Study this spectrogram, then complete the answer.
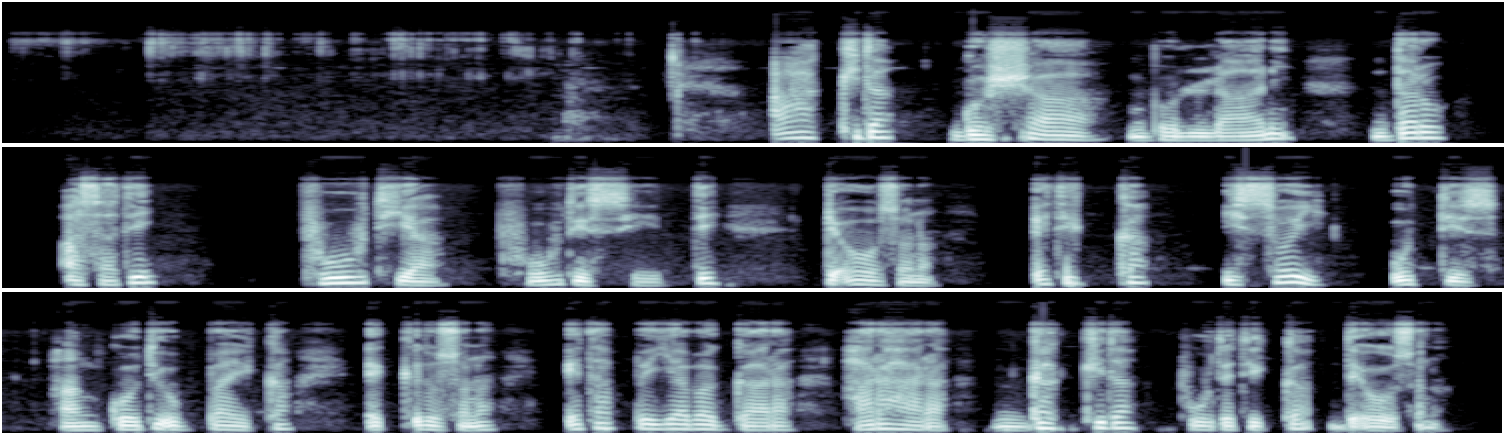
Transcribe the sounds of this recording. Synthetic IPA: ʔaːkːɪd̪ɐ | ɡɔʃːaːbɔlːaːn | d̪ɐɾɔ | ʔɐsɐt̪ɪ | pʰuːt̪ʰɪja | pʰuːt̪ɪsːiːd̪ːɪ | d̪̥ɛʔo̞ːsɔnɐ | ʔɛt̪ɪkːɐ | ɪsːɔj | ʊt̪ːiːs | hɐŋkːo̞ːt̪ɪʊbːɐjkːɐ | ɛkʼːɪd̪ɔsɔnɐ | ɛt̪ɐpːɛjɐbɐɡːaːɾɐ | hɐɾɐhɐɾʔɐ | ɡɐkːɪd̪ɐ | pʰuːt̪ɛt̪ɪkːɐd̪ɛ̰ʔo̞ːsɔnɐ

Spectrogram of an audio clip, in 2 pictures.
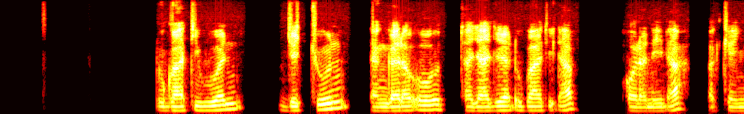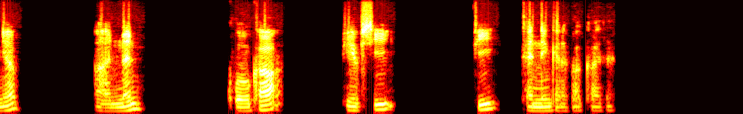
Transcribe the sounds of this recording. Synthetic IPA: ᶑʊɡaːt̪iːwːɐn | d͡ʒɛt͡ʃːuːnd̪̥ɐŋɡɐlɐʔoːt̪ʰɐd͡ʒaːd͡ʒɪlɐᶑʊɡaːt̪iːᶑaːf | ɔlɐniːᶑaːfɐkːe̞ːɲːaːf | ʔaːnːɐŋ | kʰo̞ːkʰaː | pːfsiː | fɪ | kʰɐnːeːŋkɐnɐfɐkːaːt̪ɐ

